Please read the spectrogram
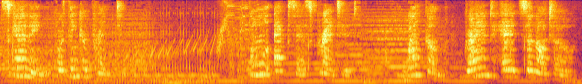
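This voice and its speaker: A woman voicing a female security scanner machine that announces access slowly and flatly, heard over a building speaker. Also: a little high, full character voice. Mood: announcing. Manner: slow, flat announcing tone. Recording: distant speaker over loud game music.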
